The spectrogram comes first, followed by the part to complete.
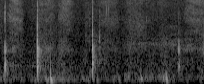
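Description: Chalk writing on a blackboard: a few faint, sharp taps and short scrapes of the chalk strokes, about five in two seconds.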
